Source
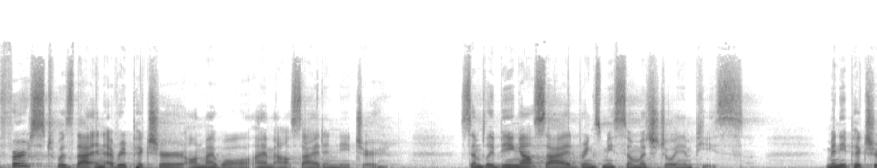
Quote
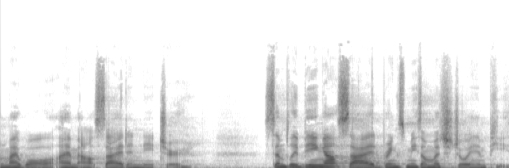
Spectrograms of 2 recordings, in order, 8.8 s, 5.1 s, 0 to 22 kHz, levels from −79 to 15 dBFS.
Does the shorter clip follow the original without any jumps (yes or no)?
no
